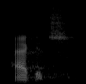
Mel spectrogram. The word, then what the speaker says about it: Achatz: and to remember his name and how to pronounce it, Achatz.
